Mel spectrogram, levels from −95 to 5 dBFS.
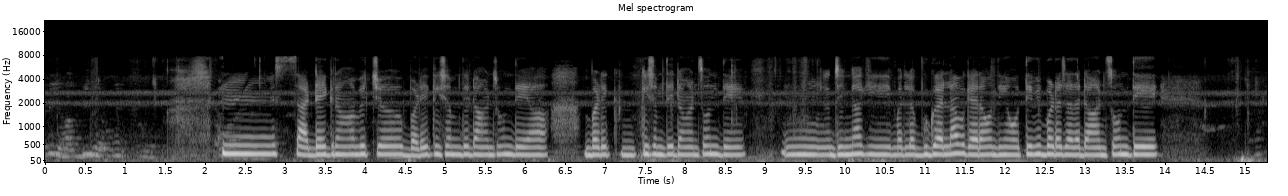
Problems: none marked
